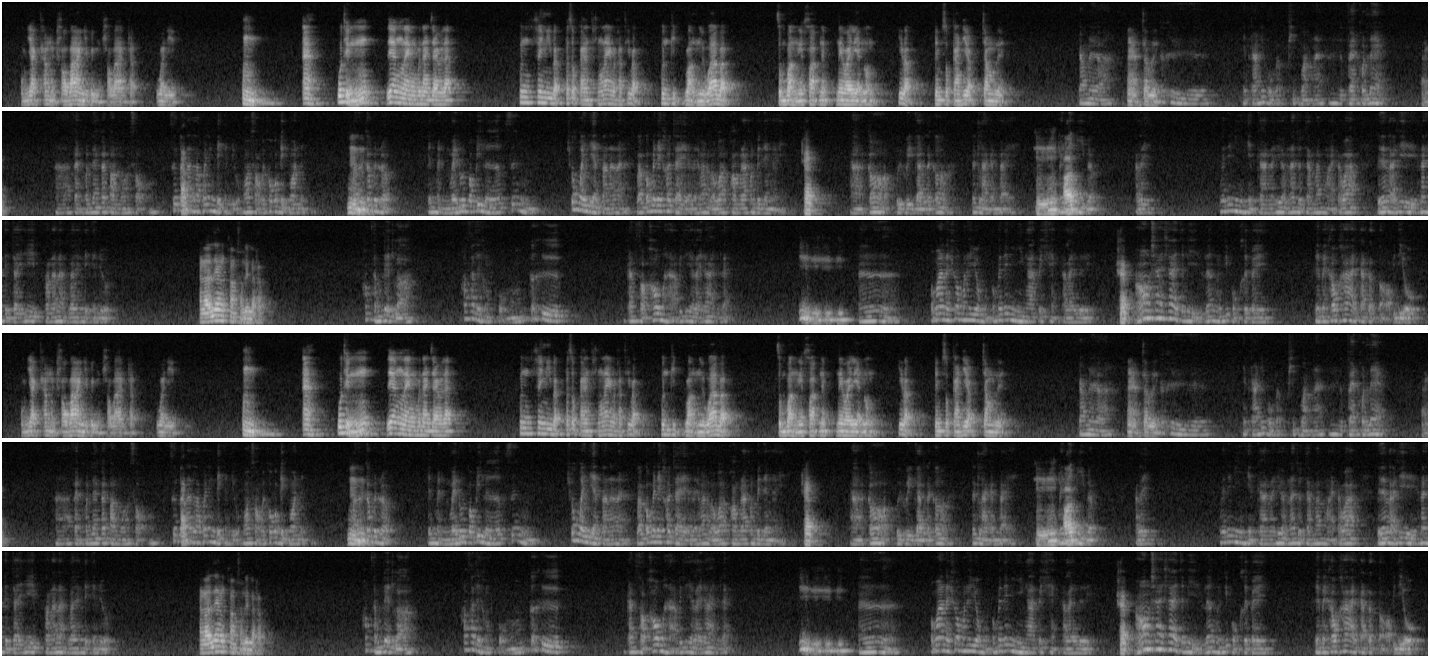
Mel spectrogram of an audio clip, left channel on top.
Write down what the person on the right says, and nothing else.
อืม
จำเลยเหรอ
ก็คือเหตุการณ์ที่ผมแบบผิดหวังนะก็คือแฟนคนแรก
อ่าแฟนคนแรกก็ตอนมสองซึ่งตอนนั้นเราก็ยังเด็กกันอยู่มสองไปคบกับเด็กมหนึ่ง
ตอนนั้นก็เป็นแบบ เป็นเหมือนวัยรุ่นป๊อปปี้เลิฟซึ่งช่วงวัยเรียนตอนนั้นนะเราก็ไม่ได้เข้าใจอะไรมากหรอกว่าความรักมันเป็นยังไง
อ่าก็คุยคุยกันแล้วก็เลิกลากันไป
ไม่ได้มีแบบอะไรไม่ได้มีเหตุการณ์อะไรที่แบบน่าจดจำมากมาย แต่ว่าเป็นเรื่องราวที่น่าเสียใจที่ตอนนั้นอ่ะเรายังเด็กกันอยู่
อืม ความสำเร็จเหรอความสำเร็จของผมก็คือการสอบเข้ามหาวิทยาลัยได้นี่แหละ
เออเพราะว่าในช่วงมัธยมผมก็ไม่ได้มีงานไปแข่งอะไรเลย
อ๋อใช่ใช่จะมีอยู่เรื่องหนึ่งที่ผมเคยไปเคยไปเข้าค่ายการตัดต่อวิดีโอ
